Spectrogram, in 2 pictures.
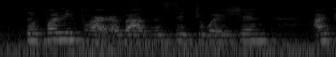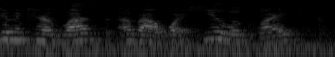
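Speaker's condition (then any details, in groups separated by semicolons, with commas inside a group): Traumatic brain injury; severe, car crash, coma, feeding tube, tracheostomy, lifelong effects; about 14 years since injury; no voice over two months, then whisper, speech therapy, unfiltered speech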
